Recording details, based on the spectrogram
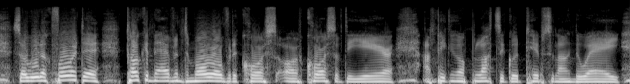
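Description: Male podcast host, chatty and casual, slightly high-pitched, stumbles and repeats a little. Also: dark tone, clear, resonant tone. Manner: chatty, repeats words when thinking.

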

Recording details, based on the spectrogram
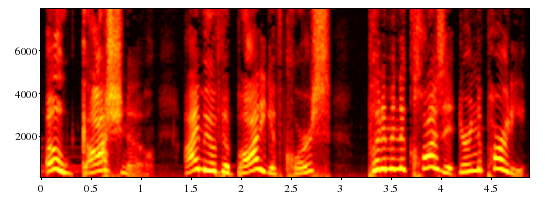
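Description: A young woman playing a fussy, wealthy, oblivious gentleman in an amateur old-time radio play. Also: very high-pitched, very animated, normal speed, dry recording, studio quality. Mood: fussy, indignant. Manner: fussy, exclamatory, posh phrasing.

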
